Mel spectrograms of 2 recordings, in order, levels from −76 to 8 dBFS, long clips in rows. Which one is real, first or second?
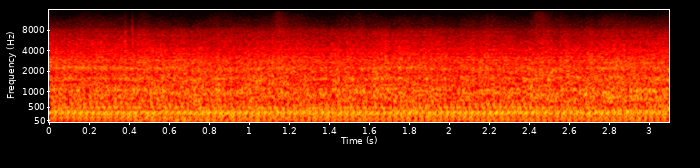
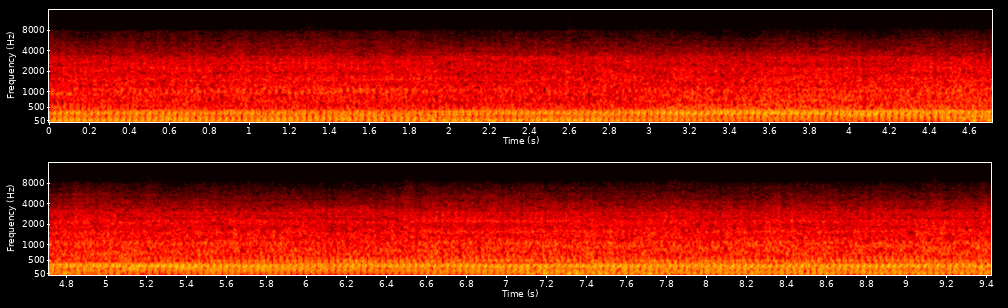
second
